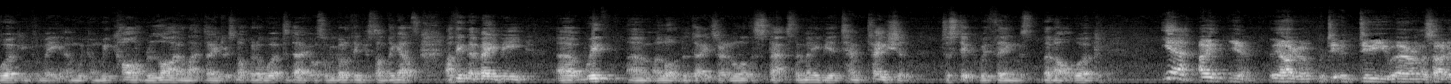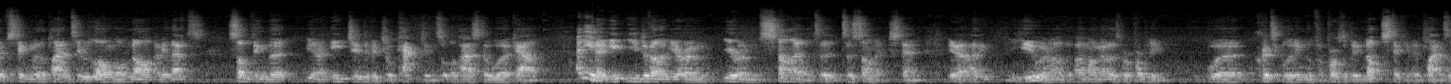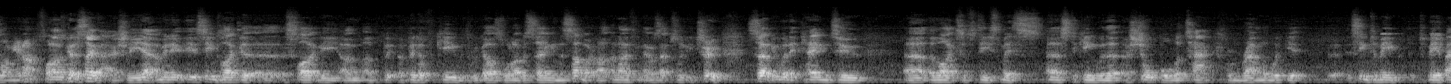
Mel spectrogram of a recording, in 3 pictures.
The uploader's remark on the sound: Live from the echo chamber! Literally - sorry for the less than optimal sound quality.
